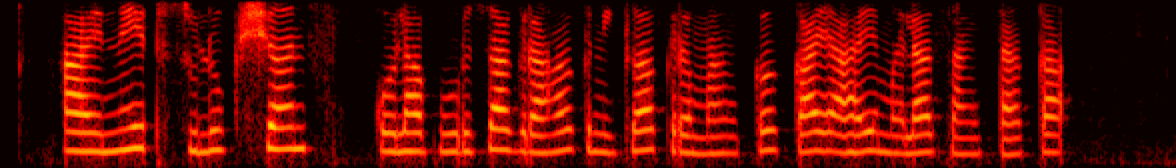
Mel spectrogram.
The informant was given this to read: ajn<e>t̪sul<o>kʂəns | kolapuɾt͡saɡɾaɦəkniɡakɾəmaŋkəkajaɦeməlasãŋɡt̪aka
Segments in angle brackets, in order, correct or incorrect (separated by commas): correct, incorrect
